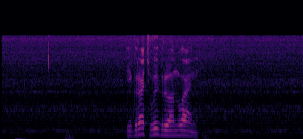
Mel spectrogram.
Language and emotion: Russian, neutral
